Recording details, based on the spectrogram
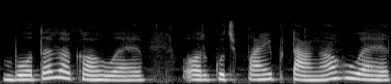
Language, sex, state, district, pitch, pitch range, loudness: Hindi, female, Jharkhand, Garhwa, 220 Hz, 210-240 Hz, -13 LUFS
